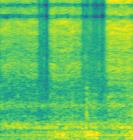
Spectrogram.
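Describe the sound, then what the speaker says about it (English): Cooking spray hisses from an aerosol can onto raw pork tenderloin before barbecuing, in a few short, soft bursts separated by brief pauses. "Okay, we're going to just spray this a little bit."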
